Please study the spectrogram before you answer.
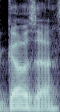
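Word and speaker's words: Gose: So this is a goes or goza. Some people pronounce it, but we're going goes style Goze. beer. Goze. Goes is proper.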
